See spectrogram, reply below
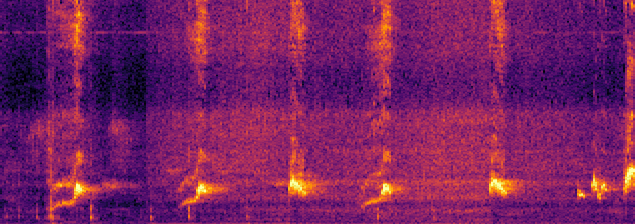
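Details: Morning song of a trained, mature red-whiskered bulbul with a forest-type voice: short whistled phrases sweeping upward, then a clear note, repeated about once a second with a faint low hum behind.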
